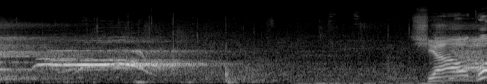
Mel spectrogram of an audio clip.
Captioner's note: audience cheering and applauding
